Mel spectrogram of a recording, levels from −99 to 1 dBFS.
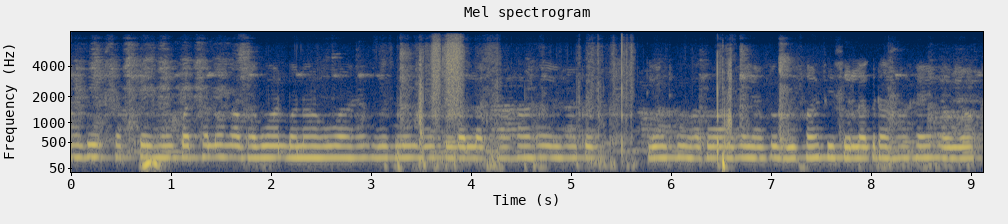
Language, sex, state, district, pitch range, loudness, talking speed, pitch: Maithili, female, Bihar, Supaul, 205-210 Hz, -25 LUFS, 145 wpm, 210 Hz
